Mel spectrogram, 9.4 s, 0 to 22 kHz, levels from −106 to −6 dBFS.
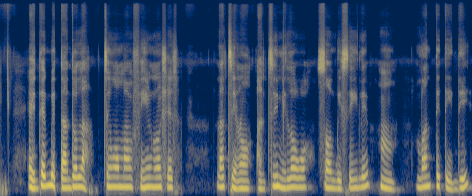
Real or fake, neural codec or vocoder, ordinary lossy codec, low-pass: fake; autoencoder, 48 kHz, 128 numbers a frame, DAC-VAE, trained on Japanese speech; none; none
